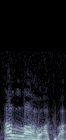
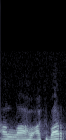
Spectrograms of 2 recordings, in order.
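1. الحركة الأولى تُمدّ مدًّا طويلًا. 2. الحركة الأولى تُمدّ مدًّا طويلًا.

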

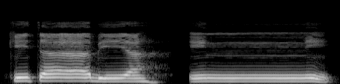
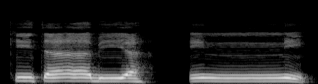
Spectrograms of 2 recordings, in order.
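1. تُنطق الهمزة كاملة بعد هاء السكت. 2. تُنطق الهمزة كاملة بعد هاء السكت.

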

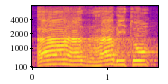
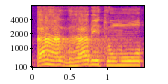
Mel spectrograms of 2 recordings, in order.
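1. الهمزة الثانية مسهلة، مع إدخال ألف بينهما. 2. الهمزة الثانية مسهلة، دون إدخال ألف بينهما. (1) "التسهيل ... مع الإدخال" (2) "يسهل الثانية من غير إدخال"

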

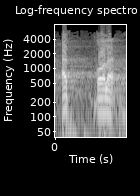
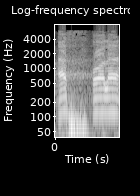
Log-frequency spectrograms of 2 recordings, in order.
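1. Bunyi konsonan itu berhenti mendadak. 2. Bunyi konsonan itu dipanjangkan terus-menerus. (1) "Contoh yang keliru misalkan at, ya, terputus" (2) "suaranya diperlama"

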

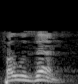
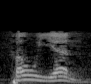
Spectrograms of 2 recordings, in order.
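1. Huruf tengahnya bunyi z. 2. Huruf tengahnya bunyi y. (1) "Fauzan misalkan" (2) "Pakai ya"

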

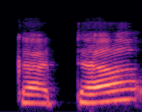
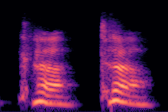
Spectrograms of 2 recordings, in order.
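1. الكاف تُنطق بدون نفس تقريبا. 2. الكاف تُنطق بتدفق قوي من النفس. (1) "بالمبالغة في إخفاء همسها" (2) "بتدفق كثير من النفس"

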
